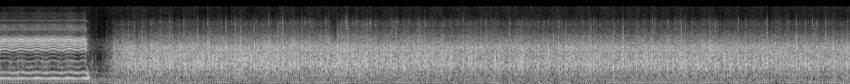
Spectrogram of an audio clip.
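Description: A male operatic baritone holds the song's final note with a wide vibrato and cuts it off about a second in. A large audience then breaks into steady applause.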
